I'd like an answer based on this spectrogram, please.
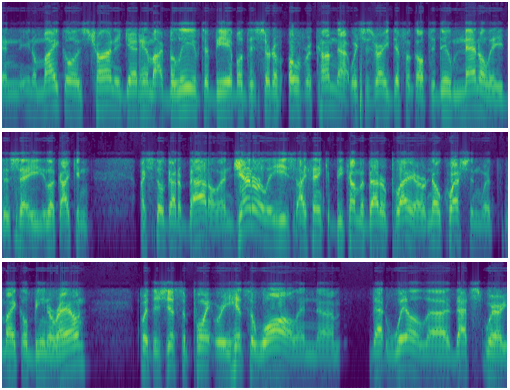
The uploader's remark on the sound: Wimbledon Conference Call.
